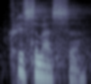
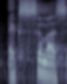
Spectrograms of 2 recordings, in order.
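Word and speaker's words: Xmas: 읽을 줄도 몰랐던 겁니다 여러분 이거 어떻게 읽죠 크리스마스 크리스마스라고 읽어야 됩니다 영어 알파에처럼 생겼지만 사실은 헬라 크리스라는 단어의 첫글자 키입니다 이런 사실을 잘 모르고 사람들이 엑스마스 엑스마스 부르는 것입니다 무지를 드러내는 거지요 가만히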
